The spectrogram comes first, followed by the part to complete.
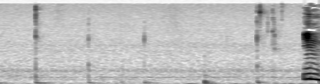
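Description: Light clicks of a stylus tapping on a tablet screen, about six of them spaced roughly half a second to a second apart, as a drawing is selected and duplicated. A man's voice begins at the very end.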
